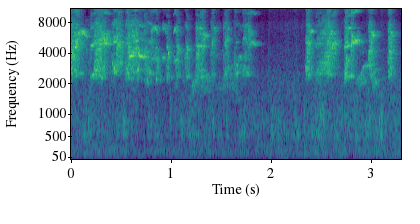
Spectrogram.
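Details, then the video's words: Chirping and singing from African lovebirds: rapid bursts of sharp, high, squeaky twittering that break off into a short lull near the middle, then resume with more shrill chirps. "African Lovebirds singing and chirping sound"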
